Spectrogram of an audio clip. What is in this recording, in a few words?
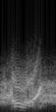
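"4", English speech, Wingman; DCS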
